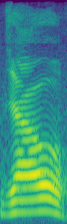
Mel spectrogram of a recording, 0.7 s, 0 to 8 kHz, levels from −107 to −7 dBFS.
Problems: constant background noise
